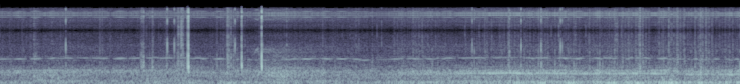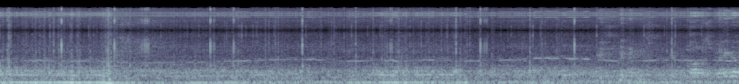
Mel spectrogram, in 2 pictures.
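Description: Solowheel electric unicycle riding over pavement: a thin motor whine that drifts slowly up and down in pitch over a steady low rumble from the wheel, with a couple of sharp knocks about two seconds in.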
